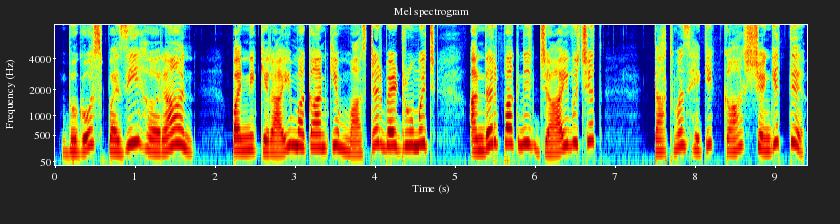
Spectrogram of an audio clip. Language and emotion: Kashmiri, surprised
